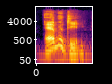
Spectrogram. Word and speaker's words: Aberdeen: Der äh, lässt daraufhin nicht lange auf sich warten und führt seine Truppen unverzüglich in den Norden nach Aberdeen, an die Ostküste Schottlands. Und das mhm. habe ich deshalb so schön ausgesprochen, weil du die Stadt ja auch gut kennst. Ja, du hast es auch richtig ausgesprochen.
